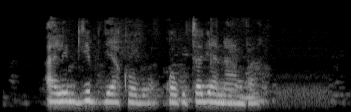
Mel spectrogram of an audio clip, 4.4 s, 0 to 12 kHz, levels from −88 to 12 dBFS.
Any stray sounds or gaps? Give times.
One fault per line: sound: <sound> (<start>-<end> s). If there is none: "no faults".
no faults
